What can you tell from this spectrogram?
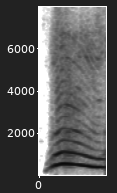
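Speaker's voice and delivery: loud, high "woo!"; celebratory whoop. Retold or imitated. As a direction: let out a triumphant whoop. Celebrating his score in a retold story.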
